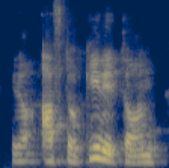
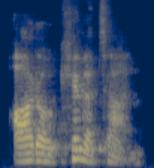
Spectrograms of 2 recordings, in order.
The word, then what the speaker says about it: Αυτοκίνητον: which is actually the company name is Αυτοκίνητον, but in English people pronounce it autokineton.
